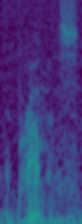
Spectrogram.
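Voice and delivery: whispered "I promise". Acted. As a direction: breathe it out unvoiced. Whispered repeat.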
